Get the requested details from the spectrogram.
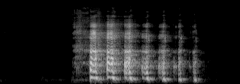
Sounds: Laughter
